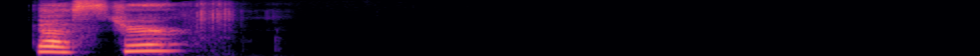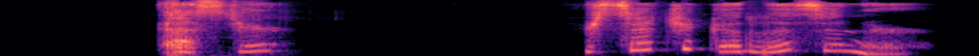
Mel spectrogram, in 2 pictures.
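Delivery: very high, loud, praising kitty-talk voice. Speaking to the cat while filming, praising it, in a kitty voice. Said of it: "I have to use my kitty voice".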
